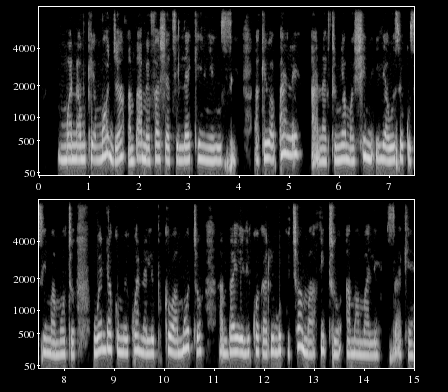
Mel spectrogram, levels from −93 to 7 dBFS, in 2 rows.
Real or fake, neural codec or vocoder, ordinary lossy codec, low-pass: fake; codec, 16 kHz, 16 kbps, FreqCodec, larger model; Opus, 64 kbps; 7.2 kHz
